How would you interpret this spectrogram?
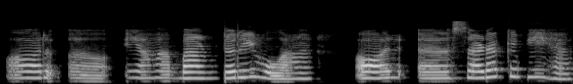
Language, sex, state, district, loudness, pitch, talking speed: Hindi, female, Bihar, Gopalganj, -21 LUFS, 290 Hz, 115 wpm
